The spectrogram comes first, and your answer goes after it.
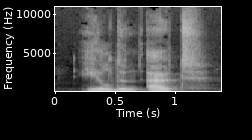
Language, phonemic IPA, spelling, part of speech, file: Dutch, /ˈhildə(n) ˈœyt/, hielden uit, verb, Nl-hielden uit.ogg
- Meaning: inflection of uithouden: 1. plural past indicative 2. plural past subjunctive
